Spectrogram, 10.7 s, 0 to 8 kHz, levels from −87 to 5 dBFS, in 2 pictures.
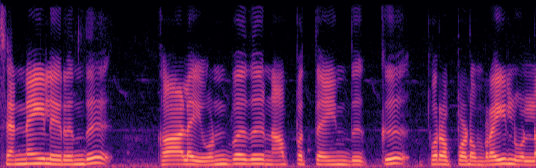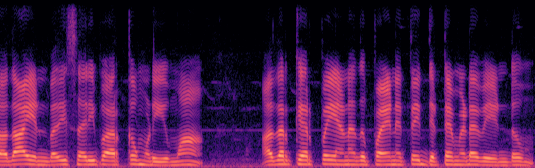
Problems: constant background noise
